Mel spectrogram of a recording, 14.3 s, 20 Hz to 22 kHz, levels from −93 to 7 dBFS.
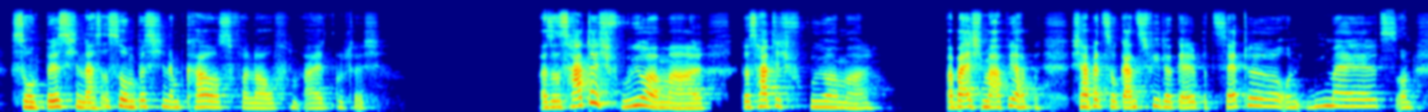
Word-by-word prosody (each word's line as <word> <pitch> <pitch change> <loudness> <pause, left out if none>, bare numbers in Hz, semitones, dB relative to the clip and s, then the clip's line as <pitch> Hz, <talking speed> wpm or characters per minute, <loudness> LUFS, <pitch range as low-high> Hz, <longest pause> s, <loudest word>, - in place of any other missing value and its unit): So 205 -2 +2
'n 195 +1 -9
bisschen, 220 -1 +3
das 185 -1 +1
ist 220 -1 -6
so 245 - +5
'n 210 -2 +2
bisschen 225 -1 -4
im 200 0 -6
Chaos 205 +1 0
verlaufen 175 -1 -8
eigentlich. 175 +3 -12 1.6
Also, 200 +1 0
das 210 +2 -1
hatte 270 +10 +8
ich 345 +2 +1
früher 225 -1 +3
mal, 170 -2 0 0.3
das 205 +2 -2
hatte 230 +1 +6
ich 230 0 -7
früher 215 -3 -4
mal. 175 -1 -7 0.7
Aber 215 +2 +6
ich 220 0 -3
mag 210 -1 +4
hab 210 -6 -1 0.3
ich - - -10
habe 215 +2 +5
jetzt 230 0 -6
so 210 -2 -3
ganz 195 0 +2
viele 210 -5 -3
gelbe 190 -1 -3
Zettel 225 +5 -2
und 200 -1 -7
E-Mails 235 +1 -3
und, 195 0 -8
210 Hz, 160 wpm, -21 LUFS, 190-225 Hz, 1.6 s, hatte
